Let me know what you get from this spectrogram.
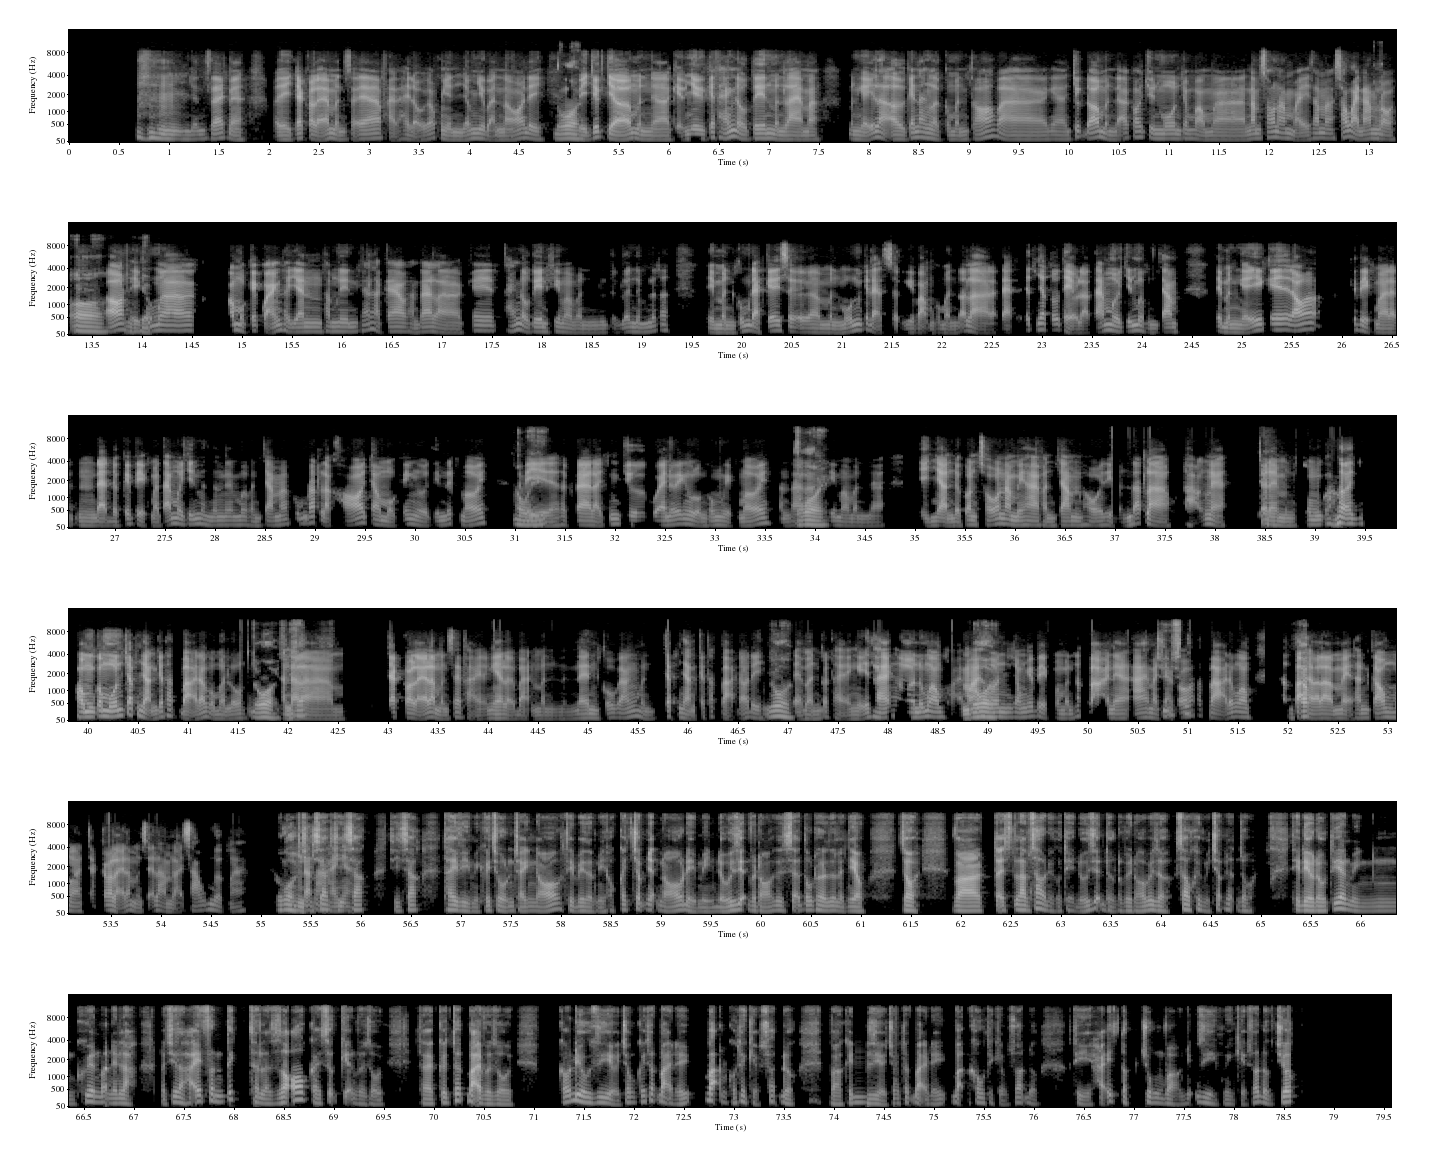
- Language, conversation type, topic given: Vietnamese, advice, Làm sao để chấp nhận thất bại và học hỏi từ nó?
- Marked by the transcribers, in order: laugh; tapping; in English: "team lead"; in English: "team lead"; laughing while speaking: "có"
